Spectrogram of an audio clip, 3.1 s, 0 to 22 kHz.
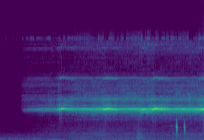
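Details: Bell cricket singing on 27 August 2020, a sustained high, bell-like ringing trill that starts after a brief silence and continues with slight pulsing, plus a couple of faint clicks.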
